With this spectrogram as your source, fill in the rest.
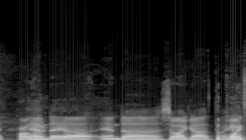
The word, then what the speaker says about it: parlay: Yeah, push, but it was part of a parla. Yeah. How do you say it? Parlay.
